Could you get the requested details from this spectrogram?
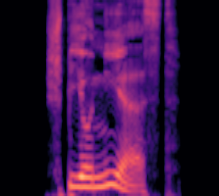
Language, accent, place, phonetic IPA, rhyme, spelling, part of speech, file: German, Germany, Berlin, [ʃpi̯oˈniːɐ̯st], -iːɐ̯st, spionierst, verb, De-spionierst.ogg
- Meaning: second-person singular present of spionieren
